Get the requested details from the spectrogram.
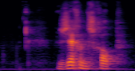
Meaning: seat at the table, say (partial control, partial decision-making power)
- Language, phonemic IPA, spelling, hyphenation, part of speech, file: Dutch, /ˈzɛ.ɣə(n)ˌsxɑp/, zeggenschap, zeg‧gen‧schap, noun, Nl-zeggenschap.ogg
